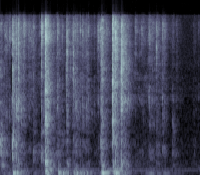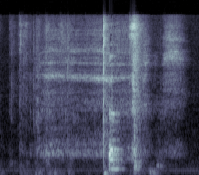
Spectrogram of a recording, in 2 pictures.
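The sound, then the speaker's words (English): Brisk typing on a computer keyboard: bursts of sharp key clicks clatter for a few seconds, pause briefly, then resume with more scattered taps over a faint background hum. “Why does your keyboard feel different to mine?”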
